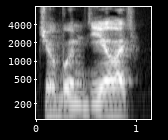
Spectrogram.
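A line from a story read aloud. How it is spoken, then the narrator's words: Gloomy question. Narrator (Russian): мрачно спросил Панков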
